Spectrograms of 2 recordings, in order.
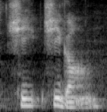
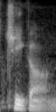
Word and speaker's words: Qigong: I'm just curious, did you have any kind of health issues yourself that got you to, is it properly pronounced Qigong? It's Qigong. It is Qigong.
